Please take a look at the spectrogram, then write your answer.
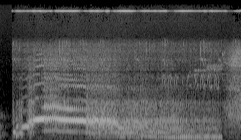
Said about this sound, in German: So singt ein Elefant und eine Elefantenkarawane.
